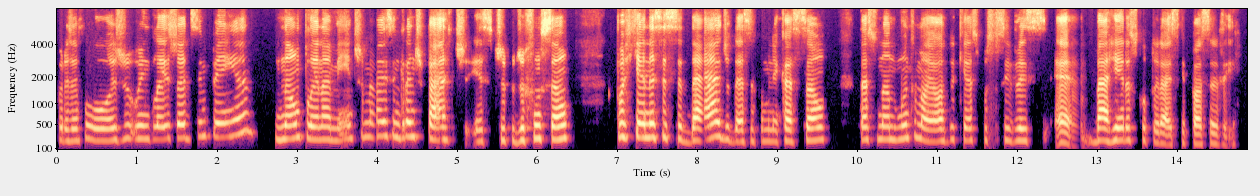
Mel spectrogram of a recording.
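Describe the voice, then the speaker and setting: A woman panelist speaking in a measured, analytical way. Her voice is mellow. The sound is dry. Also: on the high side, dry recording. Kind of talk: panel discussion.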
